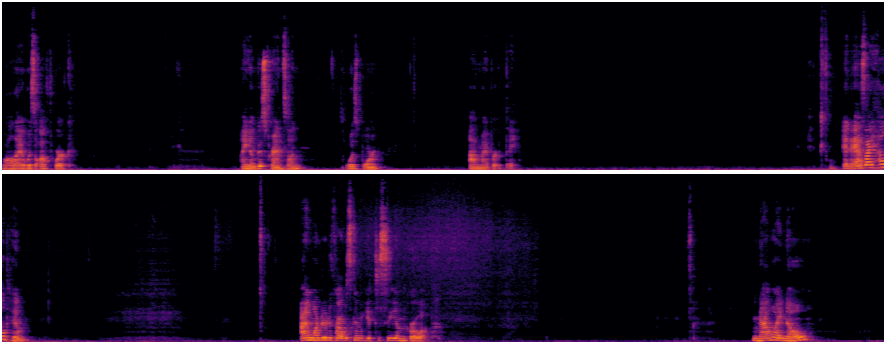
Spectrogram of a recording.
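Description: A middle-aged woman speaks calmly and closely, in short phrases with pauses.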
